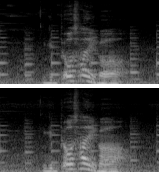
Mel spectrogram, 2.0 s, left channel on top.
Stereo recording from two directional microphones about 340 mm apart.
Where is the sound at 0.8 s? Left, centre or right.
Centre.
